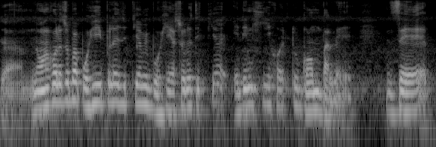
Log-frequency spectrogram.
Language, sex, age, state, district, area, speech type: Assamese, male, 60+, Assam, Nagaon, rural, spontaneous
